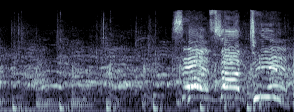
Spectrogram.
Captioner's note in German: Jubel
